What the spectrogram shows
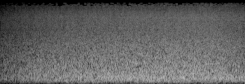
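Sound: waterfall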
